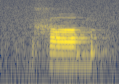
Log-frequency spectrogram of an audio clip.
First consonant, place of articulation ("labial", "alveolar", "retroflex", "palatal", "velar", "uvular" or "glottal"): velar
